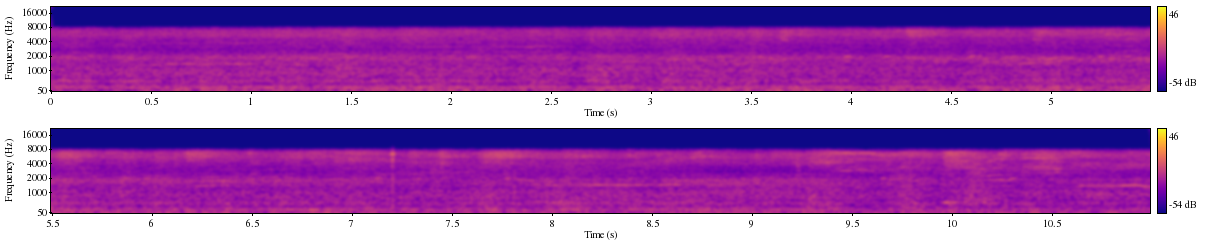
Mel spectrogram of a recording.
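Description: Steady rumble and rattle of a moving passenger train, heard from inside the carriage: the running noise of the wheels on the rails and the carriage's swaying body.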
